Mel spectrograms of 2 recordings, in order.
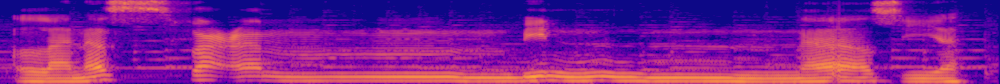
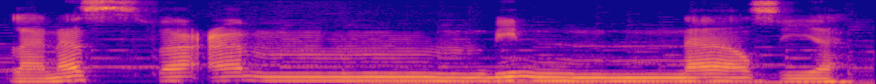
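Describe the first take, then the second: The two takes are said the same way.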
